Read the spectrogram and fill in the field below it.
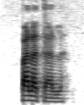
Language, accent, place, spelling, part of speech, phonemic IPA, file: French, France, Lyon, palatal, adjective, /pa.la.tal/, LL-Q150 (fra)-palatal.wav
- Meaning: palatal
